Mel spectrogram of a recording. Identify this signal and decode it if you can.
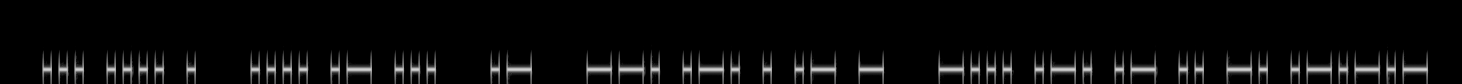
Morse code, heard as a keyed tone, about 15 wpm, 700 Hz. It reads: SHE HAS A GREAT BRAIN.
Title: Sentences from Top 1100 Words 15wpm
